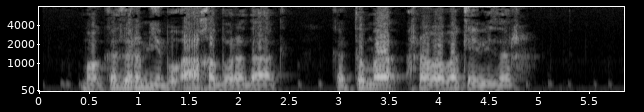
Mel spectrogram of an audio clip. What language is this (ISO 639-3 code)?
oru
